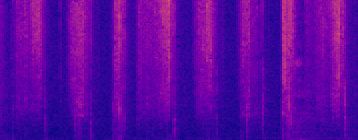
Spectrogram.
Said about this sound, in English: I'm not shuffling a full deck here because I see some of them are in a rubber band.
